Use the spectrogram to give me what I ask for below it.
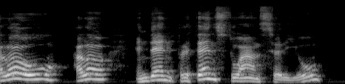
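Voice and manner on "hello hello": high, loud robotic woman's voice. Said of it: "this female voice answers, says".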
